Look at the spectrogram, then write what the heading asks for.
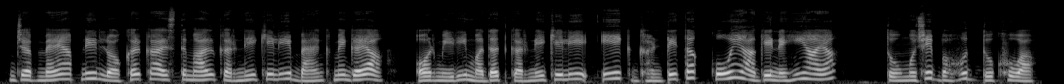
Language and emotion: Hindi, sad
